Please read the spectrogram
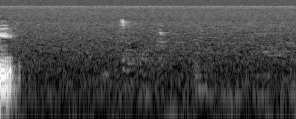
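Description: Near silence, with the tail of a spoken word at the very start and two faint ticks about a second in.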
